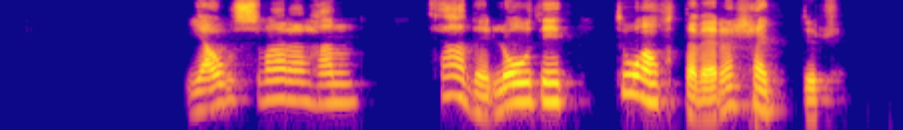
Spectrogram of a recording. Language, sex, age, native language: Icelandic, female, 60-69, Icelandic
